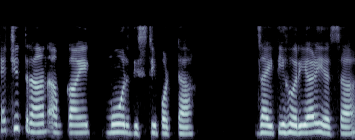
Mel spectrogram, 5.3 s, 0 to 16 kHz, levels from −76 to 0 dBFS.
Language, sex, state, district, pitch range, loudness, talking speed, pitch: Konkani, female, Goa, North and South Goa, 190-215 Hz, -16 LUFS, 110 wpm, 205 Hz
